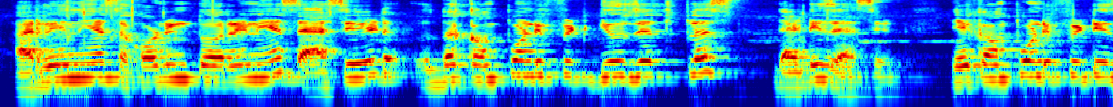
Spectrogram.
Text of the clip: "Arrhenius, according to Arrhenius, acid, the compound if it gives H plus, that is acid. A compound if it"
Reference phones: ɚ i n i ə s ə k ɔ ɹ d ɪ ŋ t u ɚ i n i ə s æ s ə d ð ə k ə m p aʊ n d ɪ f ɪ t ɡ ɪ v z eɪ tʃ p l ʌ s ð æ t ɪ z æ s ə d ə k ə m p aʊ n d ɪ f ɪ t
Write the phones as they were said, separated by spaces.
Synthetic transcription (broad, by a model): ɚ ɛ n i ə s ə k ɔ ɹ d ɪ ŋ t u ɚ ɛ n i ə s æ s ə d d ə k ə m p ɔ n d ɪ f ɪ t ɡ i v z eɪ s p l ʌ s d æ t ɪ z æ s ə d ə k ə m p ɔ n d ɪ f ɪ t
